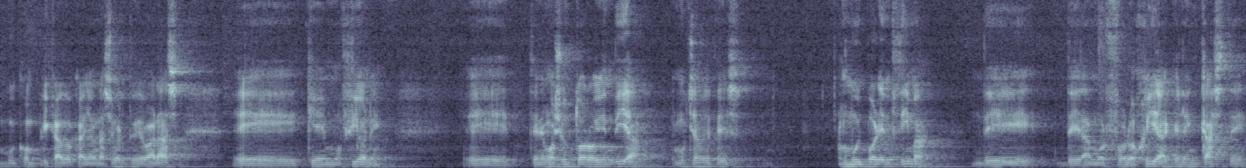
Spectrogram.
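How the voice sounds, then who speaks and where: Amid noticeable background noise and audible room echo, a man with a very deep, low pitch talks at a fairly slow pace with fairly even intonation and long, frequent pauses. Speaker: former picador, veterinarian. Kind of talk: panel talk.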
